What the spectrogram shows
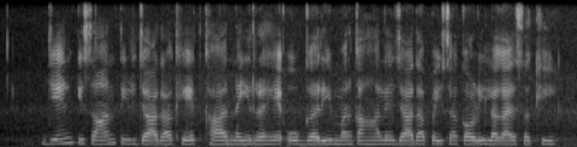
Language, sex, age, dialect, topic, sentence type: Chhattisgarhi, female, 25-30, Central, agriculture, statement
